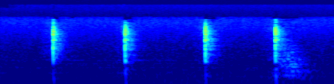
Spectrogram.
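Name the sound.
kitchen clock ticking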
